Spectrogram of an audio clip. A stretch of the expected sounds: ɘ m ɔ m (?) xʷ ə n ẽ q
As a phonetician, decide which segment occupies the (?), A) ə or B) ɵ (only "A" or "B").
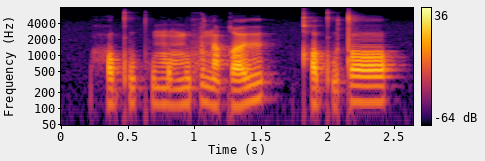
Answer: B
